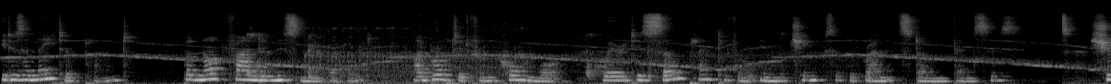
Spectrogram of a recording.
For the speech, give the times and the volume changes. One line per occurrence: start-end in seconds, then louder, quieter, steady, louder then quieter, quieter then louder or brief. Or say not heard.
0.0-11.0 quieter.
